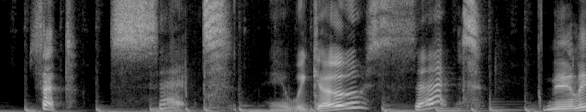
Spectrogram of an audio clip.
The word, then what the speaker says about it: sept: We have to watch out for silent letters in French. We've already had them in deux, trois, and sept.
